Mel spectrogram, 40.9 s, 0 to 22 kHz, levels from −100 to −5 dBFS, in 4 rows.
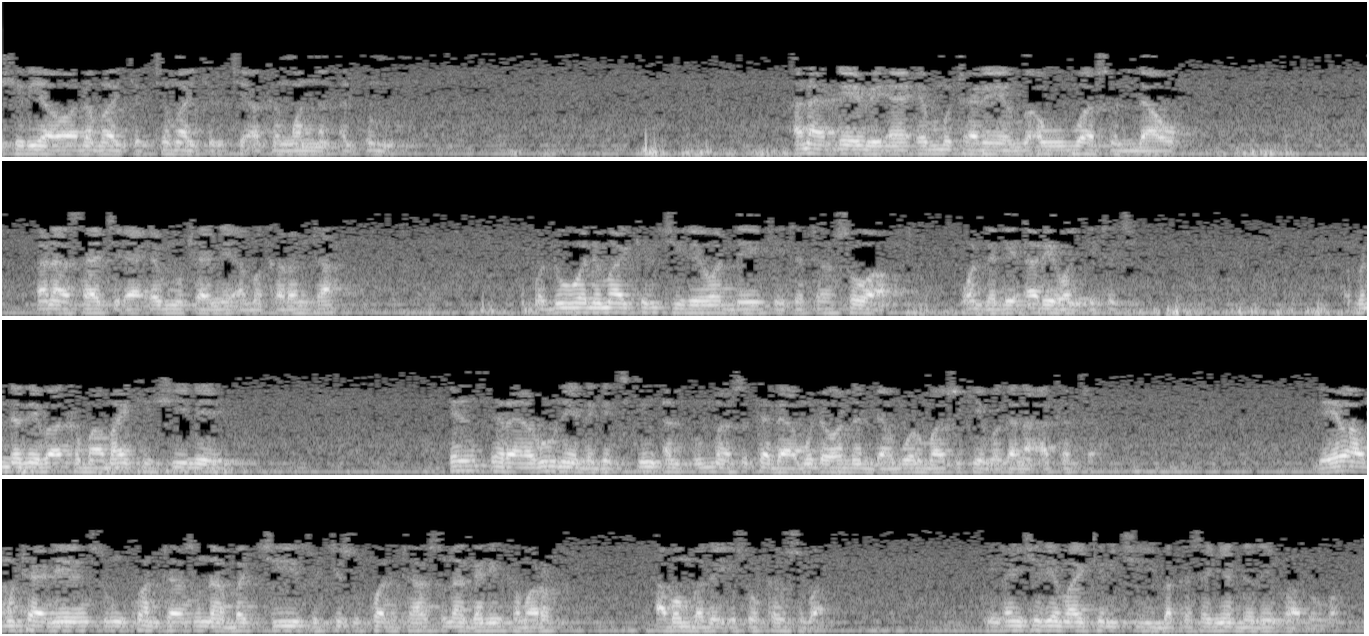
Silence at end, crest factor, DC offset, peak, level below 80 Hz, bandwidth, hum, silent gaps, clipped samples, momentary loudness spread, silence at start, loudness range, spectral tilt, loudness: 0 s; 18 dB; under 0.1%; -4 dBFS; -46 dBFS; 5.8 kHz; none; none; under 0.1%; 19 LU; 0 s; 5 LU; -11.5 dB/octave; -21 LUFS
